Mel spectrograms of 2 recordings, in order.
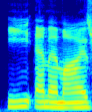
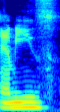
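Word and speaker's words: EMMI: get really frustrated by it, is am I pronouncing this correctly, the E.M.M.I.s or the E.M.M.I.s?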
